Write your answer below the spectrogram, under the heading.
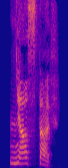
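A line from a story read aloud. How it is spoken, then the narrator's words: Crowd shouting. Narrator (Russian): кричали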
